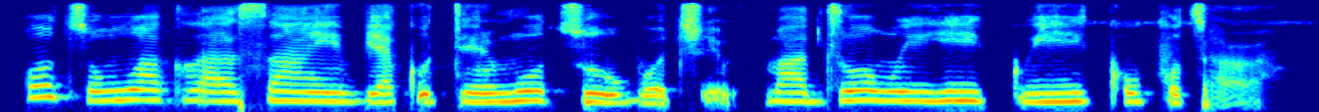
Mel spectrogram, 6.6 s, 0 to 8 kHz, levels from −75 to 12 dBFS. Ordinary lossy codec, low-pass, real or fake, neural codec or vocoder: none; 7.2 kHz; fake; codec, 24 kHz, 3 kbps, HILCodec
